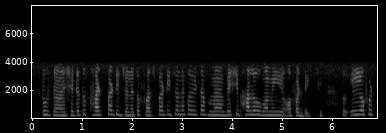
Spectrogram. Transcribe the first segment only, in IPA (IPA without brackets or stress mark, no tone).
t̪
